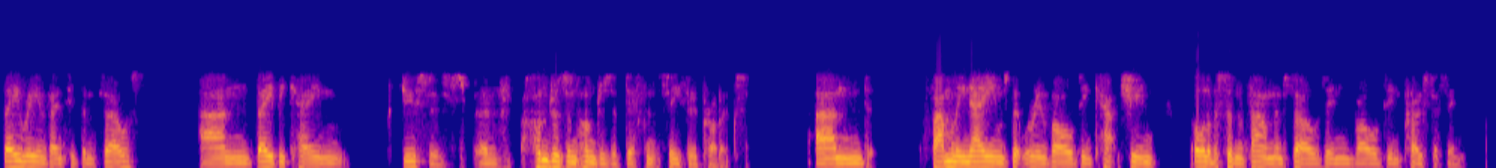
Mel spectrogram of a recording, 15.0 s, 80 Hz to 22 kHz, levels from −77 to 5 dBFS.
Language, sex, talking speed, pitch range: English, male, 130 wpm, 110-130 Hz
